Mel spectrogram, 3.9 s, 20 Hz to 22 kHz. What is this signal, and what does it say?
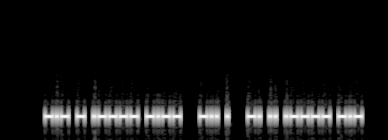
Morse code, heard as a keyed tone, about 44 wpm, 690 Hz. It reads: KT1Y DE NI1K
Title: USA Callsign DE Callsign - 4 Characters - 45wpm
